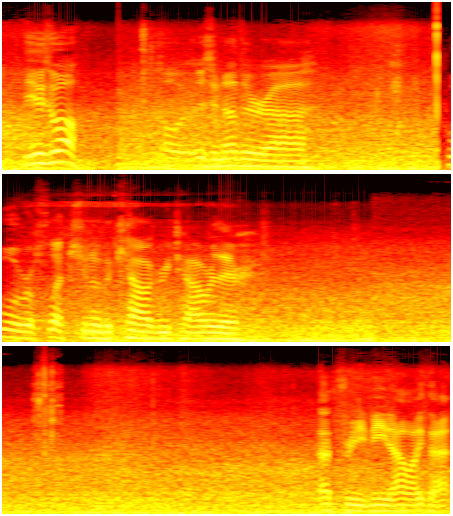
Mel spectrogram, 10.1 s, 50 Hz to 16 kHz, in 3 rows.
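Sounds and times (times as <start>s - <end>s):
city traffic rumble: 0.0s - 10.0s.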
